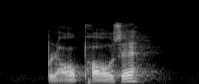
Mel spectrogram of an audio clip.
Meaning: 1. blueprint 2. model, template
- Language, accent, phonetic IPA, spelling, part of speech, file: German, Austria, [ˈblaʊ̯ˌpaʊ̯zə], Blaupause, noun, De-at-Blaupause.ogg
